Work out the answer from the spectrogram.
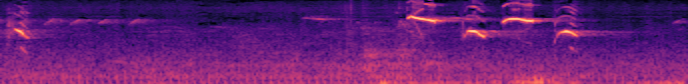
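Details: Cinereous tit song: a quick thin high note, then a bright burst of four clear whistled notes near the end, alternating high and slightly lower, crisp and sharp over faint background hiss.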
